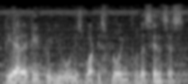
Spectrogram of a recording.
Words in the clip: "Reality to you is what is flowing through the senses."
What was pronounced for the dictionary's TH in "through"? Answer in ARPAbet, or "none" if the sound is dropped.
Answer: T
